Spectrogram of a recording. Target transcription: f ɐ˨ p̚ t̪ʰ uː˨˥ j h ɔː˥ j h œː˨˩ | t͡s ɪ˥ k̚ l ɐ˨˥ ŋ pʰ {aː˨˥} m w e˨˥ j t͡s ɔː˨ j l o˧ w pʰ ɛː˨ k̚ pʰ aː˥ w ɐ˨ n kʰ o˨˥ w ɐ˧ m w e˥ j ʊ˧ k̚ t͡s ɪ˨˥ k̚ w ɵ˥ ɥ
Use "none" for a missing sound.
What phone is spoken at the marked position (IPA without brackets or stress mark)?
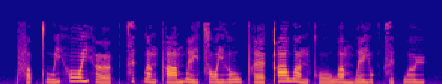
aː˨˥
